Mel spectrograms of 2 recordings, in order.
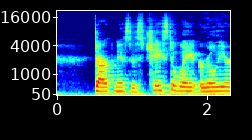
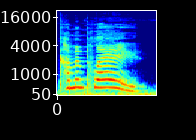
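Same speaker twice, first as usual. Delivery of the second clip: high, slow sing-song call; a child calling the fox cubs out to play; 12 semitones higher, slower than usual. Acted. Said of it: "Jasmine called".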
